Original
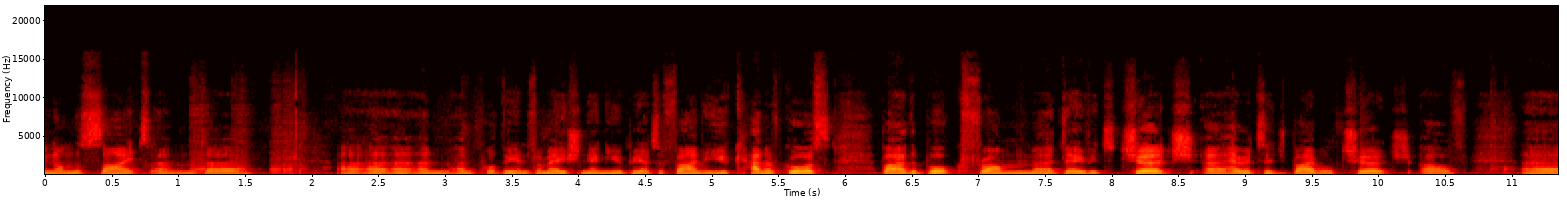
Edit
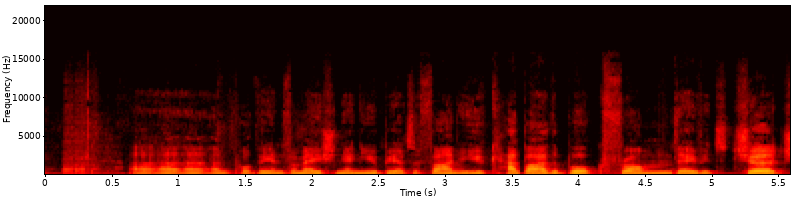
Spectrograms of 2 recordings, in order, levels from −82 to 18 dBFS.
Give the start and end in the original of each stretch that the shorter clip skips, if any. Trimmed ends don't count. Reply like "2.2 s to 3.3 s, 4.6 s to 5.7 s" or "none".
2.8 s to 3.0 s, 5.4 s to 6.2 s, 7.4 s to 7.6 s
